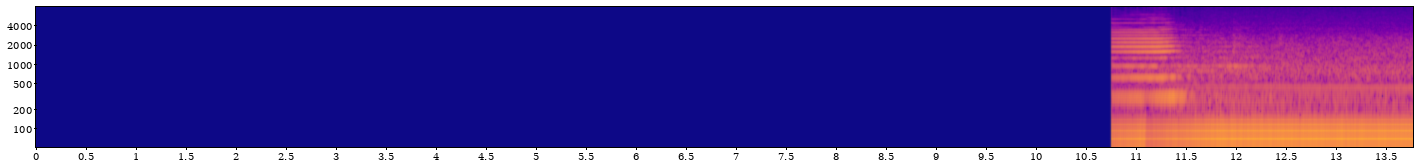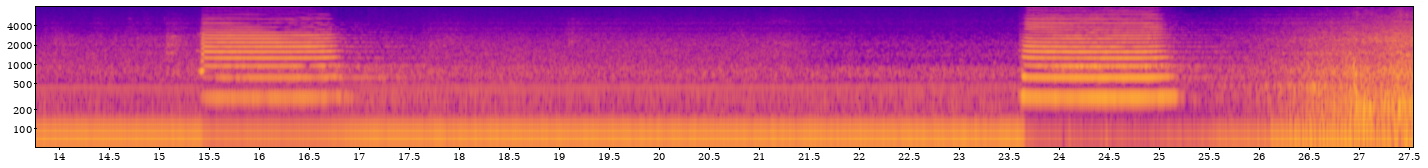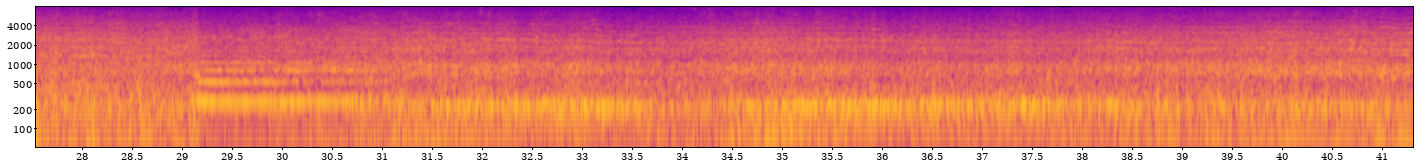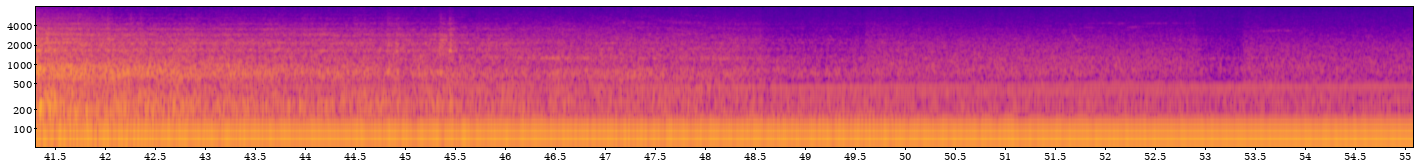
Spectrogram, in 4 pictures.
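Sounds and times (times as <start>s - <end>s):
locomotive horn blasts: 10.8s - 12.9s, 15.0s - 18.4s, 23.6s - 26.1s, 29.0s - 31.5s
passenger train rushing past: 10.8s - 55.0s.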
